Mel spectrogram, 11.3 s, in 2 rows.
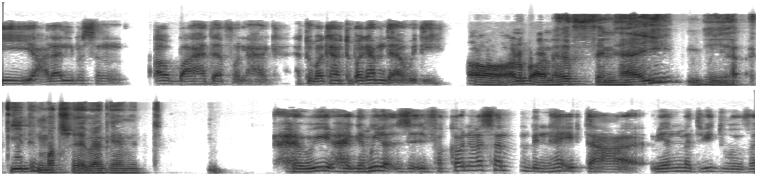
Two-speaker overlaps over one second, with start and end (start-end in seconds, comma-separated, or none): none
